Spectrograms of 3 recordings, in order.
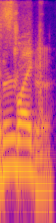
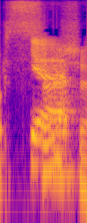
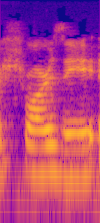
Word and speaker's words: Saoirse: Yeah, it's Saoirse. – It's like inertia. – Yeah, so, like Saoirse.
